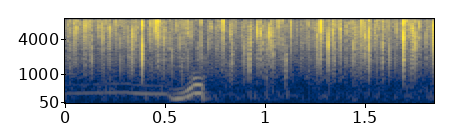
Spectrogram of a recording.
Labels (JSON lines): {"label": "biophony, cascading saw", "recorder": "SoundTrap 600 or HydroMoth"}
